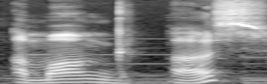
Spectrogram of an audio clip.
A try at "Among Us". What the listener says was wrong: No, Among Us. It's a schwa. It's not an O. I know it's spelled with an O, but you know how among English is. It's not Among. It's Among. Among.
